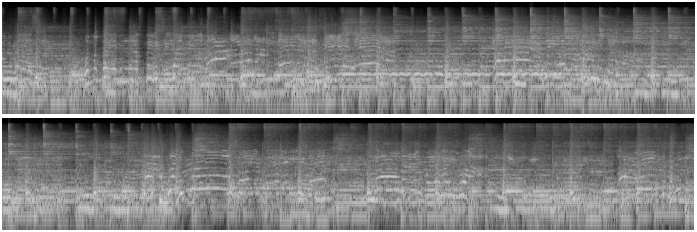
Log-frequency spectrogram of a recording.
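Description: Live blues-rock band playing a passage without lyrics: an electric guitar leads with bent and wavering notes over bass and drums.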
